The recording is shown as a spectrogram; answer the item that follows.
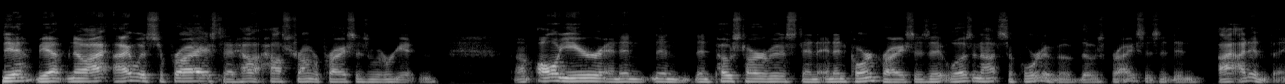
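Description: A man speaks with a Midwestern American accent at a medium pitch. His pace is moderate, with ordinary pitch variation over a quiet background. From Missouri. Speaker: land appraiser. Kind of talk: interview. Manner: halting.

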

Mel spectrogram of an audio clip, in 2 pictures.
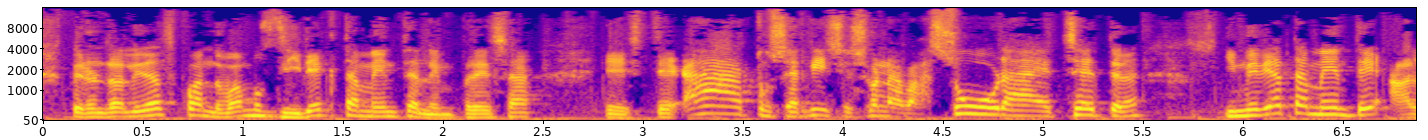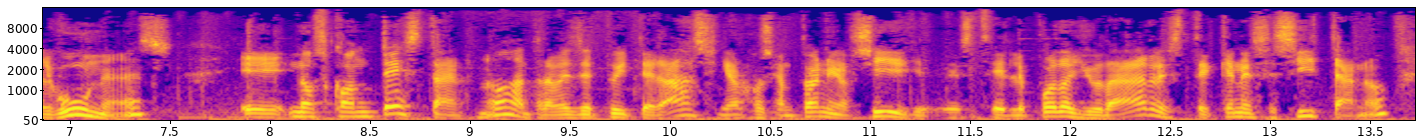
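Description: A man's fairly high, vocal-fried voice at a fairly quick pace, with very wide pitch swings. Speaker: radio host. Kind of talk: radio tech talk show. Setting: radio studio.

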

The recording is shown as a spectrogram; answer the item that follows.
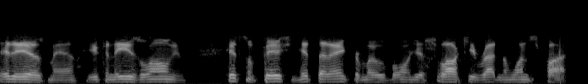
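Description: A man talks at a fairly quick pace in a medium pitch, with a Texan accent. His intonation is flat and monotone, but his loudness swings widely. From Texas, Port Arthur. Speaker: fishing guide. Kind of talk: casual radio chat.

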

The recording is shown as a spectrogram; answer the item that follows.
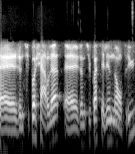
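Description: Lively intonation marks a normal speaking voice moving at a moderate pace. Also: man. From Quebec. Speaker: singer. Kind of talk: interview.

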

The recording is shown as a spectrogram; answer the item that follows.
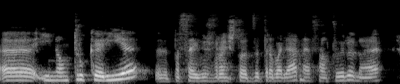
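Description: A woman's plain, everyday voice at medium pitch and moderate pace. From Portugal, Algarve. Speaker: TV journalist. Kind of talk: casual interview.

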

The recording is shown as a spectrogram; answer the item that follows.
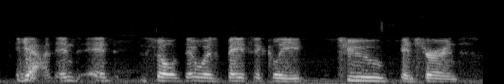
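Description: A man speaks in a fairly high voice. Noticeable background noise runs underneath. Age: 50s. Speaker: caller planning early retirement. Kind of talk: radio call-in question.

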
